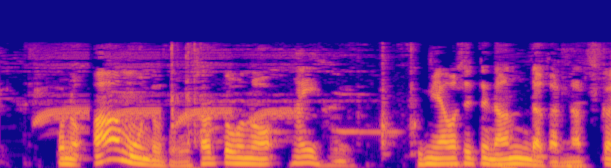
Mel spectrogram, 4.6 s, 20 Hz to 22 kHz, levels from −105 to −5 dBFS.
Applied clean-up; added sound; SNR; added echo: classical method Wiener filter.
